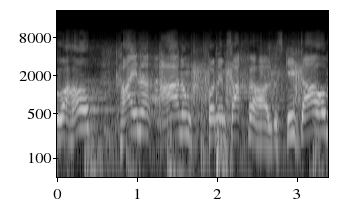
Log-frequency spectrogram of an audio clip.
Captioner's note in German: Beifall bei der FDP – Lachen bei dem BÜNDNIS 90/DIE GRÜNEN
